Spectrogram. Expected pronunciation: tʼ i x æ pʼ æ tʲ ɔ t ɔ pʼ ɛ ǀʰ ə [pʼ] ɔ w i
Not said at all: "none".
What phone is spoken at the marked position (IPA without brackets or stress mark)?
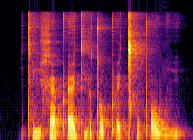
pʼ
